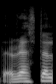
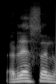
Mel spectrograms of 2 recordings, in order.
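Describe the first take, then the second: First: "रेस्टल" with a T after S; T sounded. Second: "रेसल" with S straight into L; silent T. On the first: Teacher showing the mistake, T sounded. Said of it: "टी के साथ रेस्टल नहीं". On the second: Teacher correcting learners, T left silent. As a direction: drop the T, "रेसल". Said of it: "रेसल होता है". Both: Shown as a demonstration.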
